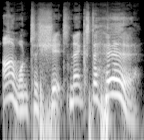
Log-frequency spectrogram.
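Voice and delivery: high, loud petulant shout; angry shout. Acted. Jealous boy claiming the seat, high loud.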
